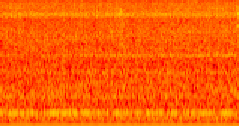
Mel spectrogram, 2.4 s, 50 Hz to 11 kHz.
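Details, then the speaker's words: Lathe cutting with the newly finished stepper motor power feed, feed rate adjusted up and down: smooth even low hum with a faint steady tone near 400 Hz, no knocks or grinding; quiet, healthy cut. "there we are nice spine feed on me and obviously i can uh bring him in a bit let me uh turn it up a bit and turn it down yeah it's great works a treat"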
